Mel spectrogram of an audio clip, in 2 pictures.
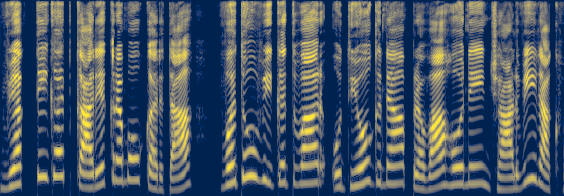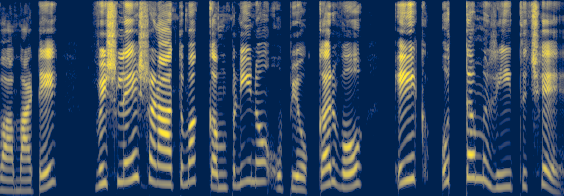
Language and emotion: Gujarati, neutral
